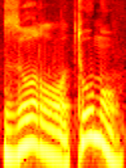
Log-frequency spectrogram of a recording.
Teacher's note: Jadi tadi kebalik ya. Harusnya yang tebal itu zur jangan maqabirnya. · Kita lihat kalau harakatnya dam atau fathah tetap dia dibaca tebal. Jadi zurtumu tetap dibaca tebal rnya hati-hati.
